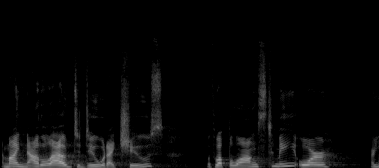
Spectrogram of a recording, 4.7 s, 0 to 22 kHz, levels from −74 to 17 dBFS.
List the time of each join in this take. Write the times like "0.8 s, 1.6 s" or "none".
none

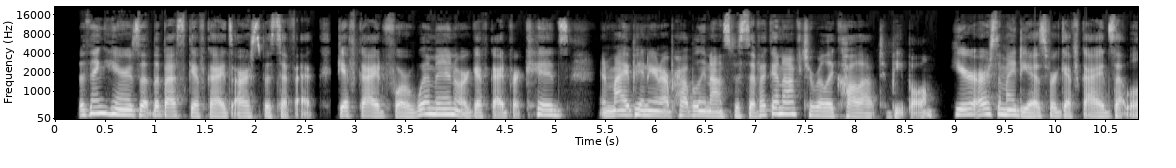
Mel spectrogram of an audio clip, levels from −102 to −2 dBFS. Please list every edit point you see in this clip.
2.7 s, 8.9 s

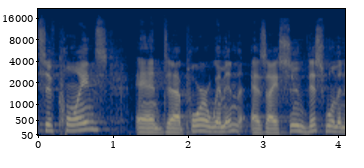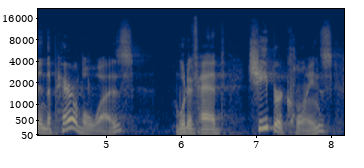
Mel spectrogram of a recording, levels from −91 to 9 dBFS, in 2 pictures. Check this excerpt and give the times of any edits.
none

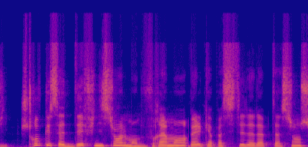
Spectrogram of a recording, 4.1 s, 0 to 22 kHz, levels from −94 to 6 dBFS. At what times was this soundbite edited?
2.5 s

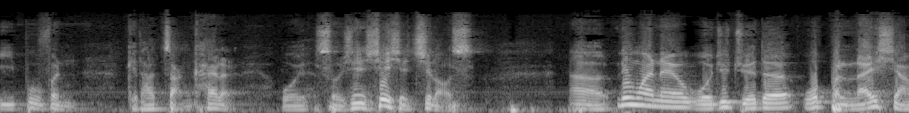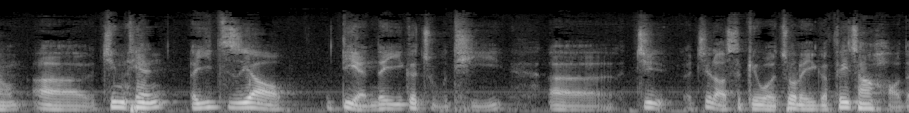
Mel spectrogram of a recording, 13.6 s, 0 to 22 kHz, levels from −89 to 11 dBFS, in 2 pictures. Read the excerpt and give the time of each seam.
none

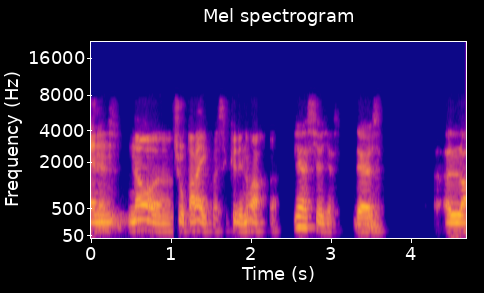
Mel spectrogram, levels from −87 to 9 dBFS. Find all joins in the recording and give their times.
1.0 s, 3.2 s

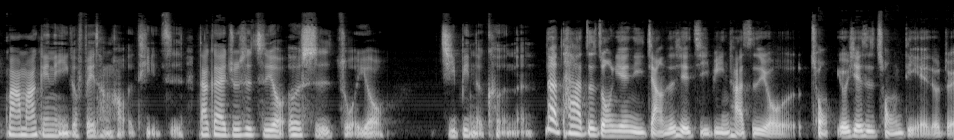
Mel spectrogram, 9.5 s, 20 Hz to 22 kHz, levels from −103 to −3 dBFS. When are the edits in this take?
1.9 s

